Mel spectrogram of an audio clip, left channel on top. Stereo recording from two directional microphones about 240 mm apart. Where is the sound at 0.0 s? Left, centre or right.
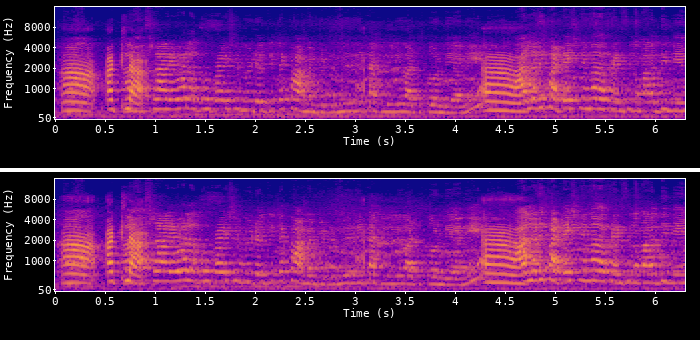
Centre.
